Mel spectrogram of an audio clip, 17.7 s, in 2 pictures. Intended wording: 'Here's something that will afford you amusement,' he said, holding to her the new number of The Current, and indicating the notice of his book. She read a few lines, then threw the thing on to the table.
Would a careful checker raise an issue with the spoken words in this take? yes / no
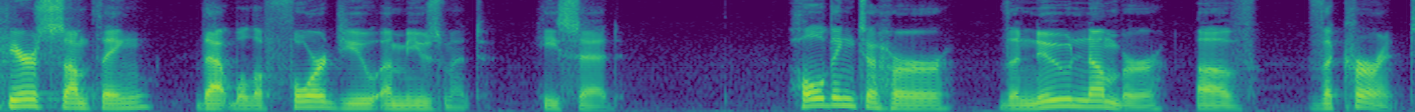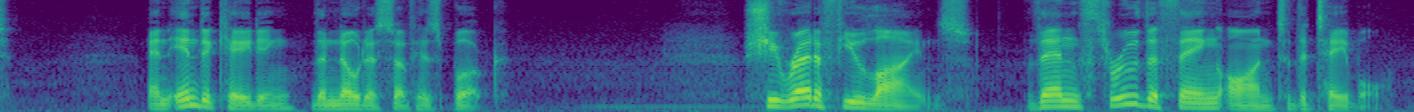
no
